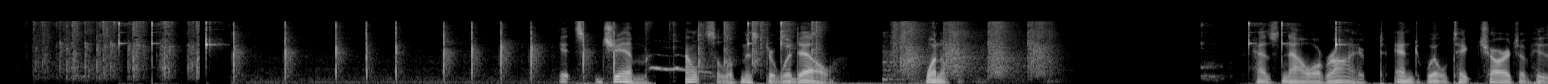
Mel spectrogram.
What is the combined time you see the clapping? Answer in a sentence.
You can hear the clapping for 10 seconds altogether.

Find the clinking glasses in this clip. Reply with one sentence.
The clinking glasses can be heard from 0.7 to 2.2 s, from 7.0 to 8.0 s and from 12.0 to 13.5 s.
